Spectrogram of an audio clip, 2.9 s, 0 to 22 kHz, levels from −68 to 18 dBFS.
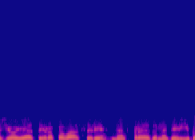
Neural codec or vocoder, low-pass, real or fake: none; 3.6 kHz; real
